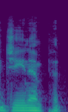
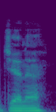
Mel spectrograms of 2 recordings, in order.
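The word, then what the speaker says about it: Jena: But it is that like I've never seen like Okay, I can see Gina possibly instead of Jenna because it's not double ends.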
